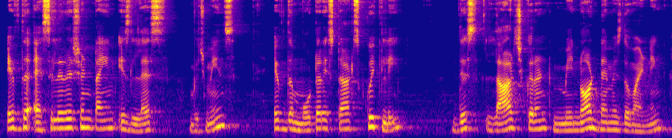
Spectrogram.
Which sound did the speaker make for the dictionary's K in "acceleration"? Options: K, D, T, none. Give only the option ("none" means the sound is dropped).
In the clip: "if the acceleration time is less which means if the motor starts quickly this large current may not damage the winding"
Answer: none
